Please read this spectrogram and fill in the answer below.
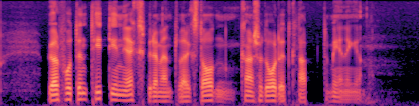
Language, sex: Swedish, male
